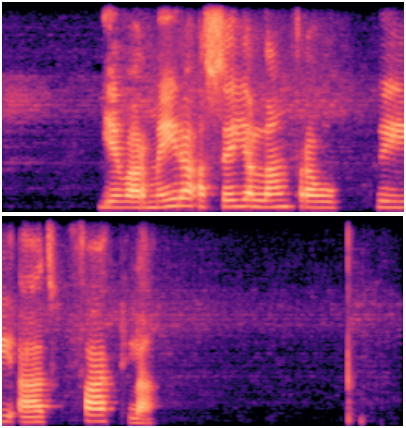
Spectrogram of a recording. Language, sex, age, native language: Icelandic, female, 20-29, Spanish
